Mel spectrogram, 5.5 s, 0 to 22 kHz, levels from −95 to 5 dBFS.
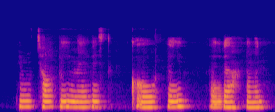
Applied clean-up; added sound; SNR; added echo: neural mask model DeepFilterNet 3.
